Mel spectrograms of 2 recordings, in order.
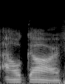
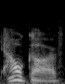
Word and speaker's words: Algarve: here in Portugal, we we say the Algarve even though it should probably be Algarve, but it's when the words enter the language a long time ago, we sometimes use the old word patterns.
